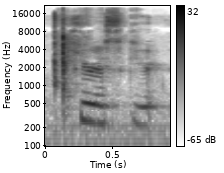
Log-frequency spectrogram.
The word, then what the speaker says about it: chiaroscuro: Oh, chiaroscuro.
